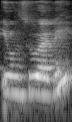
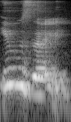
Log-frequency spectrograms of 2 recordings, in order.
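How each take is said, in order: First: The middle U vowel is pronounced. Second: The middle U vowel is silent. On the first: The speaker calls it wrong. "But it will not be" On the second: The speaker calls it right. "ইউ will not be প্রনাউন্সড"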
